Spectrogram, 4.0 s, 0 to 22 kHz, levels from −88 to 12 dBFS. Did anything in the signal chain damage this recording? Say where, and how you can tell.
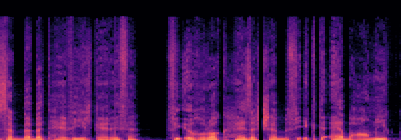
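Yes. Two blocks of digital silence, at 1.13 s and at 2.58 to 2.62 s (about 46 ms, fitting a 2048-sample buffer), point to a buffer underrun; the abrupt edges rule out a fade or concealed dropout.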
